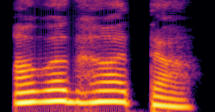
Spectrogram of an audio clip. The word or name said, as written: ಅವಗತಿ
